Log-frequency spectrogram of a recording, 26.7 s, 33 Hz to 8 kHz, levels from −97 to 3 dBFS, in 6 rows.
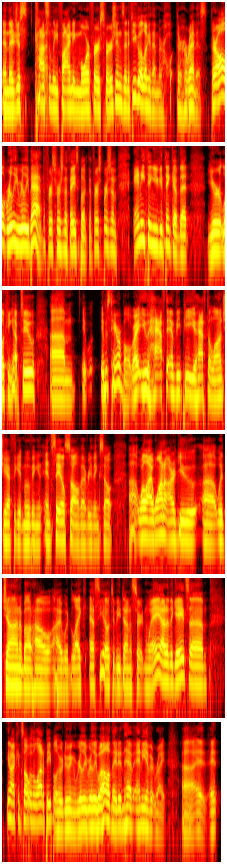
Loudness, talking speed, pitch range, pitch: -23 LUFS, 270 wpm, 120-145 Hz, 130 Hz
